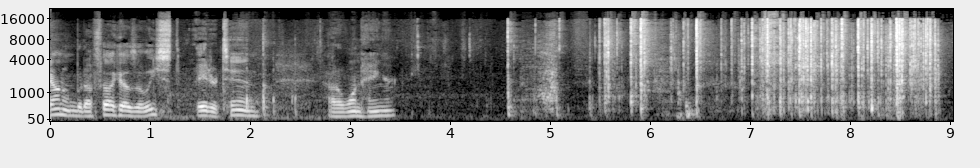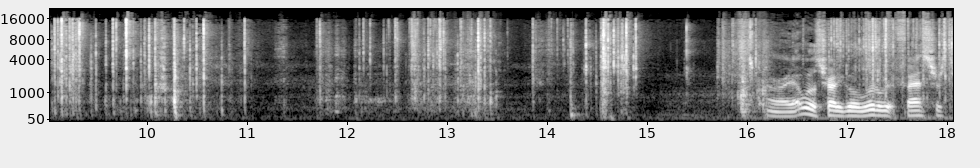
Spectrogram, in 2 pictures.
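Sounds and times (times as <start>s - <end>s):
cards flipping clicks and rustles: 3.6s - 18.0s.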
